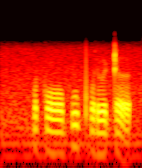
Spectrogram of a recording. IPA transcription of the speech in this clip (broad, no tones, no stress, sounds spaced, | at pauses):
p ə k oː p u pʰ ʊ ɾ ɯ ʈ ə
